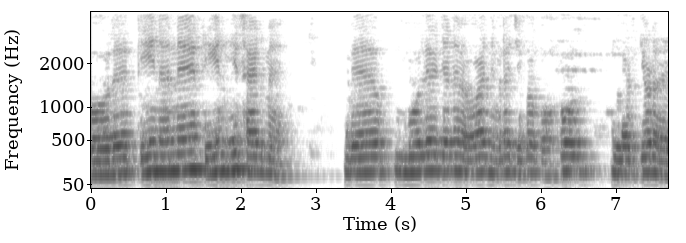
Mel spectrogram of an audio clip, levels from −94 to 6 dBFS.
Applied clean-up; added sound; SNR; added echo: none; none; none; reverberation time 0.6 s.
